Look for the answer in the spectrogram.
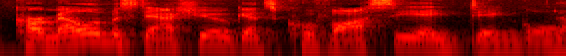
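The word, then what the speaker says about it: Courvoisier: Dad's saying it's Quavassier. – Yeah, that's what it is. – Shit. – Corvassier? – Quavassier. – It is Quavassier.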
